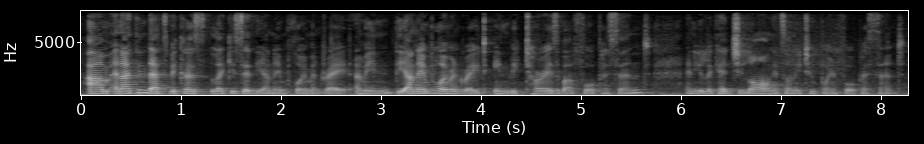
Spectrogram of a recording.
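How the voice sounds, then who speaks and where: Low-pitched woman, enthusiastic interviewee. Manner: enthusiastic, emphatic about the work. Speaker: interview guest, vocational college representative. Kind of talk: interview answers about education and business. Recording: clear background noise, room ambience.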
